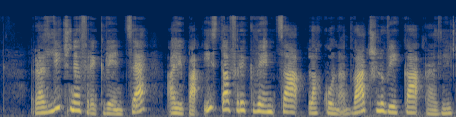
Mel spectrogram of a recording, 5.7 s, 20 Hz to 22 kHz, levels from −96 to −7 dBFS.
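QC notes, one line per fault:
throughout: HE-AAC compression, likely at a low bitrate near 16 kbps; nothing above 12.3 kHz remains, and replicated treble makes s sounds gritty and metallic.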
